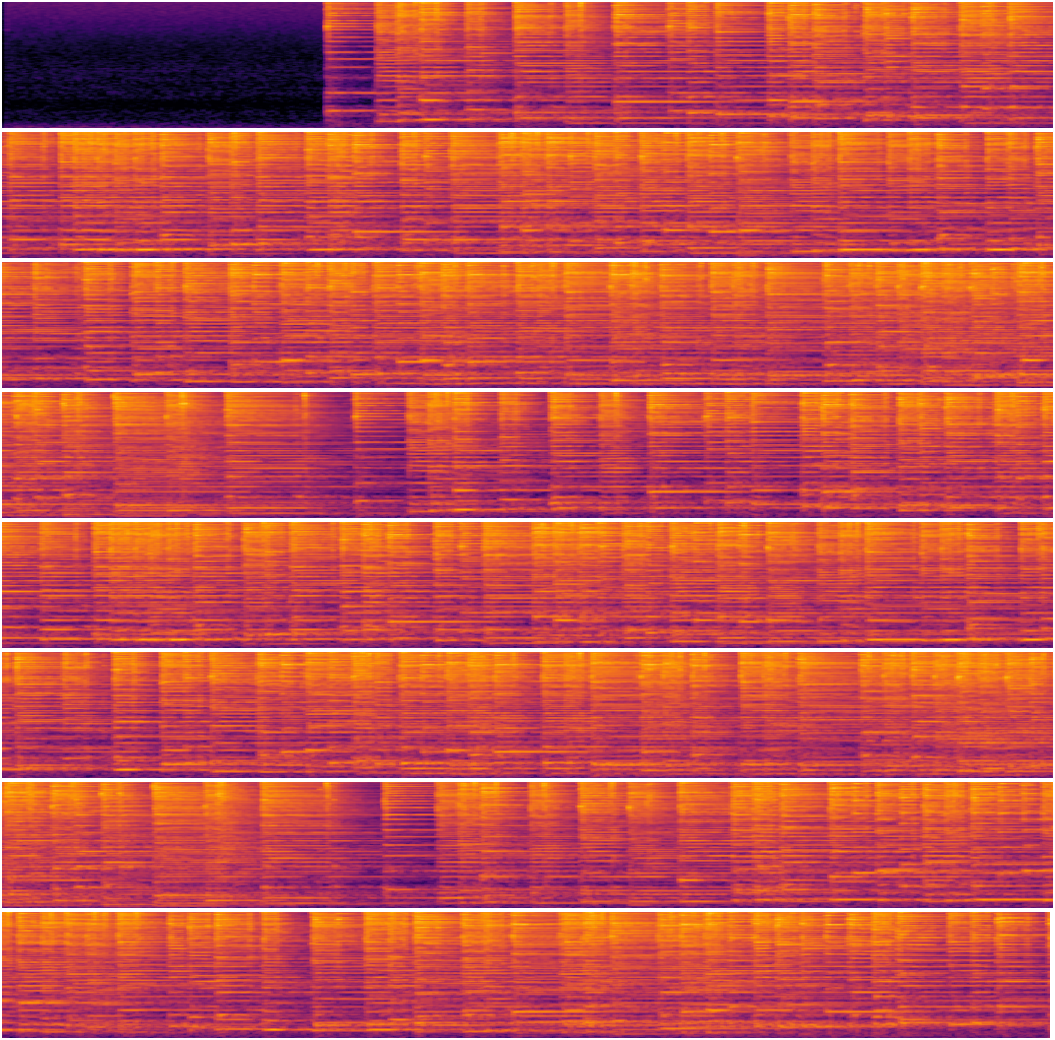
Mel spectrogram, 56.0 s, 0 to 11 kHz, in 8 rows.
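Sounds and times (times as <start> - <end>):
harpsichord canon piece: 2.2 - 56.0.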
